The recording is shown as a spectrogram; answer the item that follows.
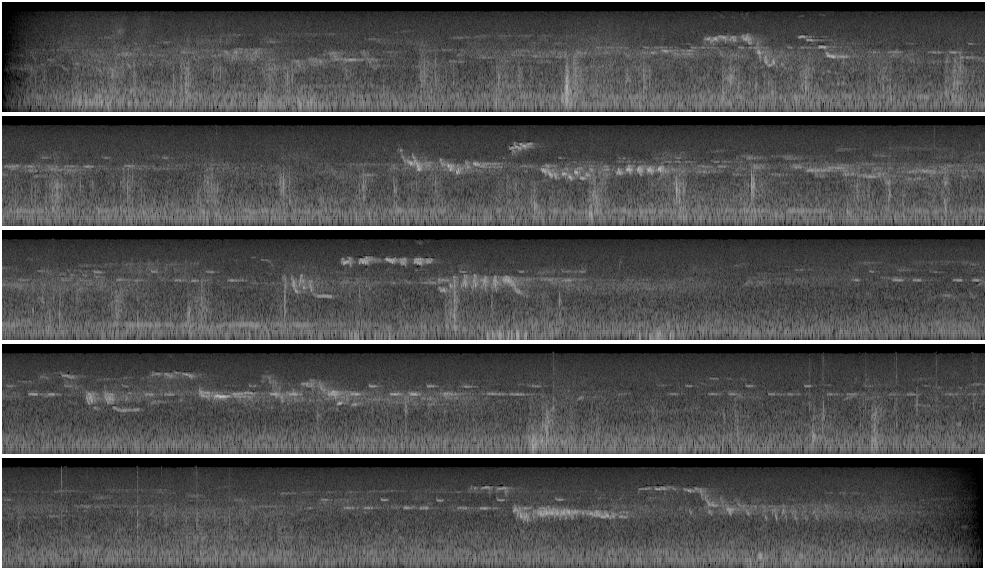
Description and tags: birds & steps on gravel
birds and steps on gravel on a graveyard
bird, birds, field-recording, gravel, nature, steps, walk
